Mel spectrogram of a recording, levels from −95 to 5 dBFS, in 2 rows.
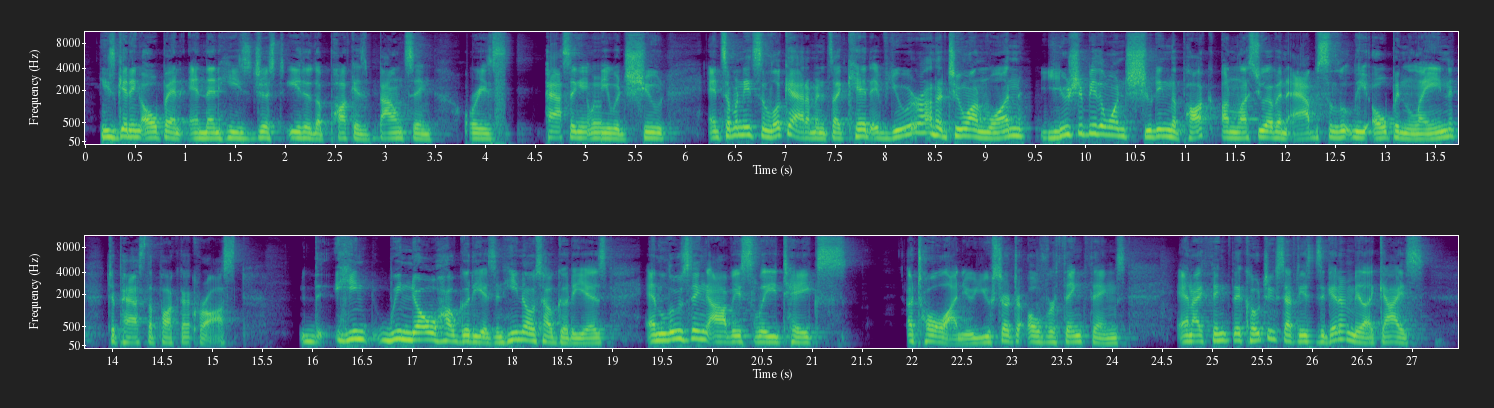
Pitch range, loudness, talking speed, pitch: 115-150 Hz, -18 LUFS, 220 wpm, 130 Hz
